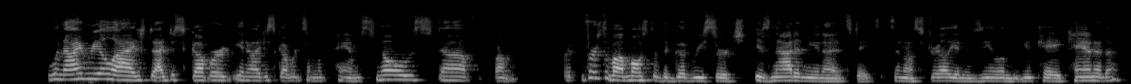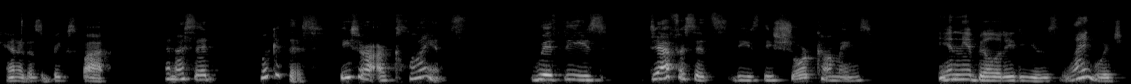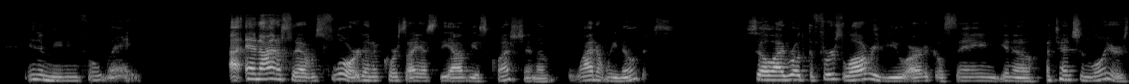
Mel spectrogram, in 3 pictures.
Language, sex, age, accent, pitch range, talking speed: English, female, 50-69, American, 165-215 Hz, 175 wpm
